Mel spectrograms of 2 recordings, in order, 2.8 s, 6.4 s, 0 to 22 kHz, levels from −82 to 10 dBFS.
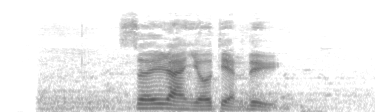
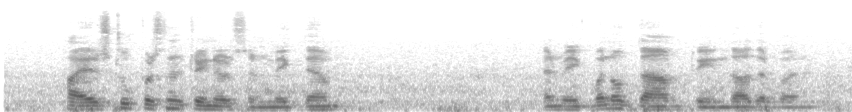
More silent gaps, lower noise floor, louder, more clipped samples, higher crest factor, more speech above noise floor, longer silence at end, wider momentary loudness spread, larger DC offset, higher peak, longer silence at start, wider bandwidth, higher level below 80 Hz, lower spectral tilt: neither; first, -61 dBFS vs -51 dBFS; first, -28 LUFS vs -32 LUFS; neither; about the same, 24 dB vs 20 dB; first, 33 dB vs 20 dB; first, 0.65 s vs 0 s; second, 15 LU vs 22 LU; neither; first, -8 dBFS vs -14 dBFS; first, 0.4 s vs 0.05 s; about the same, 14 kHz vs 14.5 kHz; second, -64 dBFS vs -56 dBFS; second, -4.5 dB/octave vs -6 dB/octave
